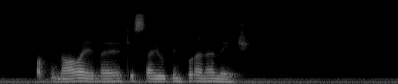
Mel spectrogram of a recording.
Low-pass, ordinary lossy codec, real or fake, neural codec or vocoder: 10.8 kHz; AAC, 64 kbps; fake; codec, 24 kHz, 0.9 kbps, WavTokenizer, large speech release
